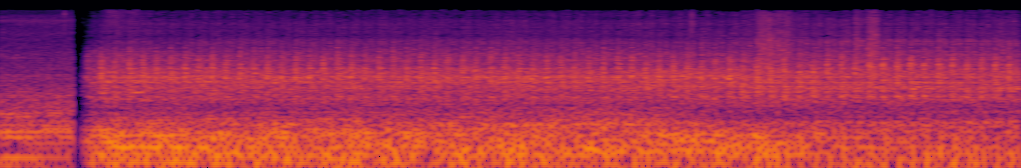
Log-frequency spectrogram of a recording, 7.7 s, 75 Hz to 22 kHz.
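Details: New Honda TMX Supremo 150 single-cylinder motorcycle, fairly new, diaphragm-type carburetor, brought in for being noisy; idles evenly with a steady, quiet beat and no loud valve ticking: normal idle.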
